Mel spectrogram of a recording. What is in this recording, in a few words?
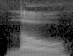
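"lou", pinyin, Mandarin Chinese, second tone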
